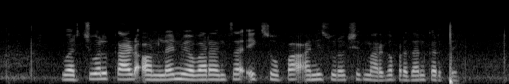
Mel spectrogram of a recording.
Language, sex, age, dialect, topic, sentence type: Marathi, male, 60-100, Northern Konkan, banking, statement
